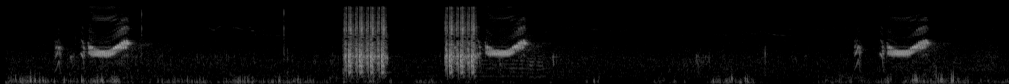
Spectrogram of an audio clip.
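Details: {'caption': 'Great parrotbill giving loud, harsh, upslurred calls with rich harmonics, spaced a few seconds apart, three heard; two sharp broadband bursts of noise in between and faint low rumbling beneath.'}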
